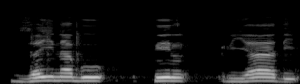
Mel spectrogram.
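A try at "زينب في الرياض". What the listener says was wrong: Ini huruf ra, huruf samsiyah. Lamnya enggak terbaca, melebur. Zainabu fir Riyadi.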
